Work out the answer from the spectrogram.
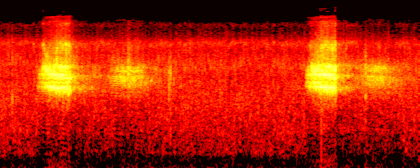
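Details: Red-breasted toucan giving two paired calls: a loud, harsh croak followed by a softer, shorter echo-like note, the pair repeated after about three seconds.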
